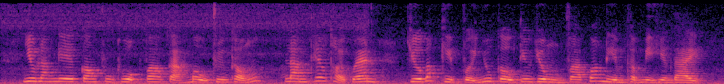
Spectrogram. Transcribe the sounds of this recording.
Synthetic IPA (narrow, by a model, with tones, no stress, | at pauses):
ɲi˨˩əwlaː˧˨ŋḛ˧˨kɔ˨˩nfṵ˧˩t̪ʰu˨˩ək̚vaː˨˩wkaː˨˦˥k̚mə˧˨˩wt͡ɕwi˨˩ənt̪ʰə˨˦wŋ͡m | laː˨˩mt̪ʰɛ˧wt̪ʰɔː˧˩jkwɛ˧n | zɨ˧əɓa˦˥t̚ki˨˩p̚vəː˨˦jɲu˧kə˨˩wt̪i˧əwzʊ˨˩ŋ͡mvaː˨˩kwaː˧nːḭ˧˨əmt̪ʰə˨˧˩p̚mḭ˧˥hḭ˧˨ənɗa̰ː˧˨j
